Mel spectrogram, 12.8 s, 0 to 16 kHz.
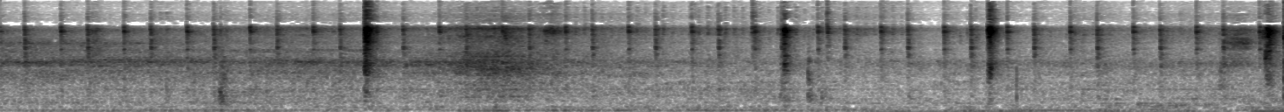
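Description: Interior running sound of an Isuzu Erga Mio (PDG-LV234N2) city bus: a low four-cylinder diesel hum under a steady ticking of about three to four ticks a second. Three sharp knocks stand out, about a third of the way in, two-thirds in and near the end.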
